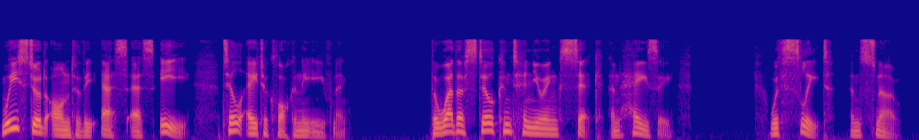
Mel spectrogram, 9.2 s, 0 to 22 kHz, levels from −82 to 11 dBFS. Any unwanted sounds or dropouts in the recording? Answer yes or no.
no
